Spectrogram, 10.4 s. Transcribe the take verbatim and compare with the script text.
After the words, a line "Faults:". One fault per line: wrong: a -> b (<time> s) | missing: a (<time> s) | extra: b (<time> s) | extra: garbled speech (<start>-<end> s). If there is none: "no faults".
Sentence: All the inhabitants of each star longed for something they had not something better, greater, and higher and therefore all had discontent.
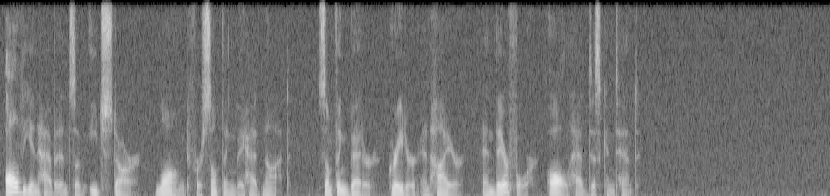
All the inhabitants of each star longed for something they had not something better, greater, and higher and therefore all had discontent.
Faults:
no faults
